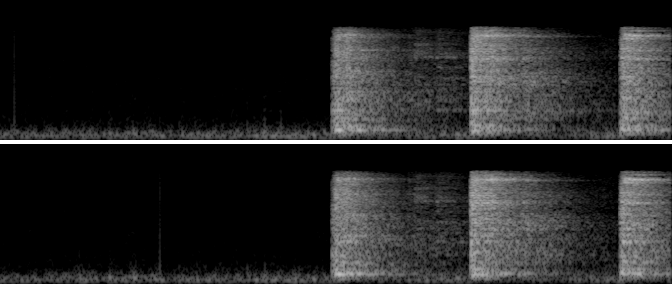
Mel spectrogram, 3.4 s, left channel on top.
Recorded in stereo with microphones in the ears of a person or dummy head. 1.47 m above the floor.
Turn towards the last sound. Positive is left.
turn(degrees=-5)  # may be behind; listen again after turning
